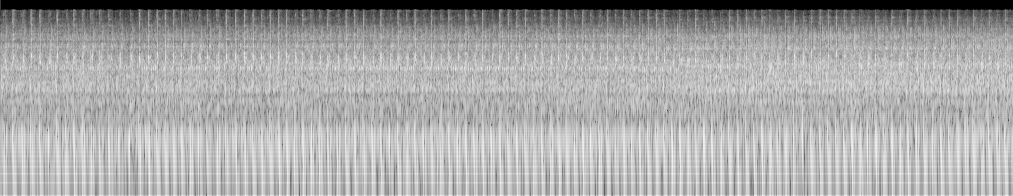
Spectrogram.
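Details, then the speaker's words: Go-kart small single-cylinder engine after no-compression fix, idling: quick even putter with crisp exhaust note and no grabbing chatter; runs steadily where it previously ran poorly. "sounds good. This thing was running so poorly that that thing would have it would have done it by now if it was going to do it."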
